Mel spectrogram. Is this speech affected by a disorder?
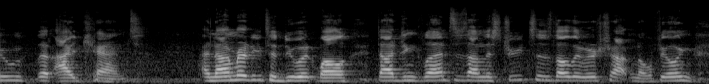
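Yes: cerebral palsy; from birth, mild, birth brain injury, spastic, affects hands.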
